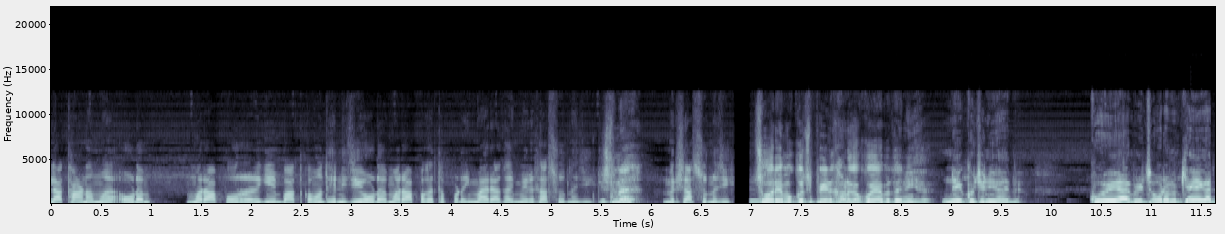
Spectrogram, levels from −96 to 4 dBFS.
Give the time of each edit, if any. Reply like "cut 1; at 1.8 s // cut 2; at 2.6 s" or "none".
cut 1; at 7.0 s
